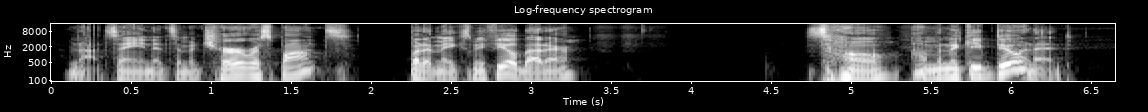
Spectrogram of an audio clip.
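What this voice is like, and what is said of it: Raspy, strained voice. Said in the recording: “I strained my vocal cords ... I may sound a little raspy”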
